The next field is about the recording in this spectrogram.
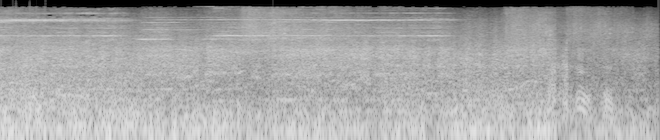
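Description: A subway train roars by, a loud, steady rush of rumbling noise with high-pitched wheel squeals ringing above it the whole time, easing slightly near the end.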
